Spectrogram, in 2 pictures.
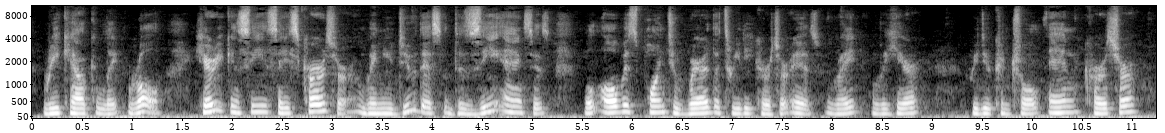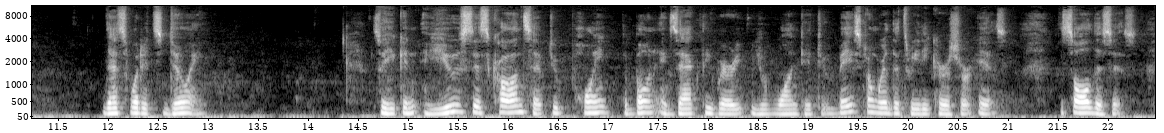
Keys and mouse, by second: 3.7 click, 5.3 middle click, 8.0 click, 8.7 middle click, 9.5 ctrl+n, 10.4 click, 11.2 middle click, 12.9 middle click, 14.6 click, 15.3 ctrl+n, 16.0 click, 18.0 middle click, 20.5 middle click, 22.0 ctrl+n.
